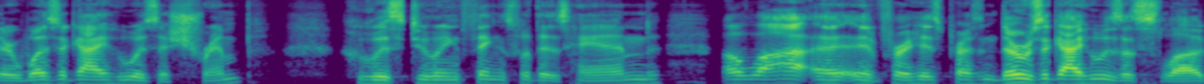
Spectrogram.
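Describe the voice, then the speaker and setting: A man with an ordinary speaking voice at a medium pitch, fairly quick in pace and fairly even in intonation. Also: very clean recording, silent background. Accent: American. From US West Coast, San Francisco. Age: 30s. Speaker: actor and comedian. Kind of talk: casual chat. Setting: studio.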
